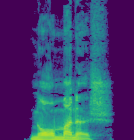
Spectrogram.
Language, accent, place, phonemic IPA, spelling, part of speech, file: German, Germany, Berlin, /nɔʁˈmanɪʃ/, normannisch, adjective, De-normannisch.ogg
- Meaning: Norman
